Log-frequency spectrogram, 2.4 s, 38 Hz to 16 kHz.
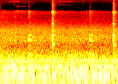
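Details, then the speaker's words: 1969 Dodge Dart 4-door, original: crisp paired clicks about every 1.2 seconds, even and steady, left turn signal flasher working normally. "turn signals wait right yeah how about that sound the old days God bless them left side see left side"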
